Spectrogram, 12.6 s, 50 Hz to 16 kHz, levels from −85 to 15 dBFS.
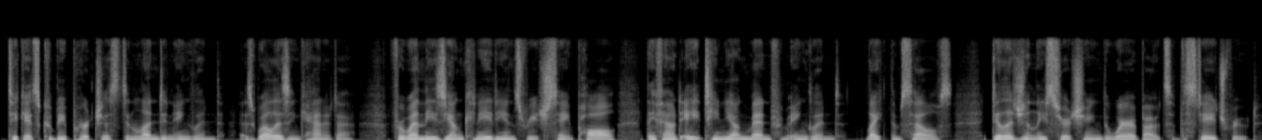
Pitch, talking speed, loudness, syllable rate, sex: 175 Hz, 175 wpm, -20 LUFS, 5.4 syllables/s, female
